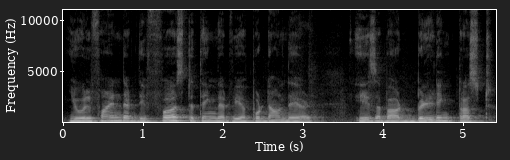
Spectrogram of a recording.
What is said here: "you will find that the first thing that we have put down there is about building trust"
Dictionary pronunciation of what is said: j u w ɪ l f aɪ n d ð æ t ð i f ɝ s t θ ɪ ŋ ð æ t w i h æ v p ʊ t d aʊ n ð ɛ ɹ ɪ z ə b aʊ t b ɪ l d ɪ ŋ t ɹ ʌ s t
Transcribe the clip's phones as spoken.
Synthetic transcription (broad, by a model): j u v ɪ l f aɪ n d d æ t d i f ɝ s t t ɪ ŋ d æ t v i h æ v p ʊ t d aʊ n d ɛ ɹ ɪ z ə b aʊ t b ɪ l d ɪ ŋ t ɹ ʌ s t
